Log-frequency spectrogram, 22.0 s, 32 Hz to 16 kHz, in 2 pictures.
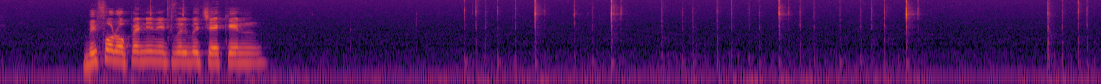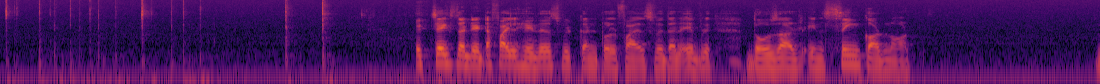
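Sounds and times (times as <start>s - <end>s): computer keyboard typing: 4.6s - 9.3s, 10.4s - 13.2s.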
